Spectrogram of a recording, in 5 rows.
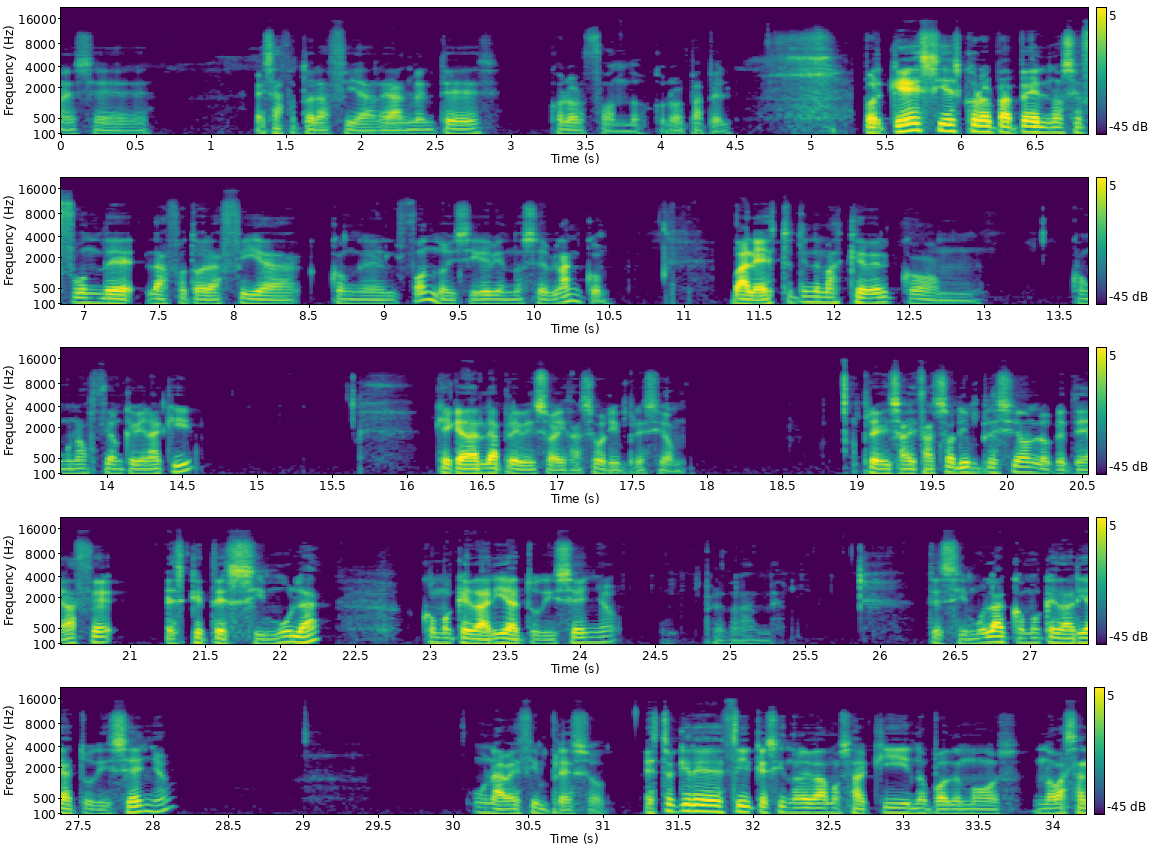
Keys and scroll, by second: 4.8 BackSpace, 13.4 alt+super+0, 22.9 z, 23.4 space, 29.0 space.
